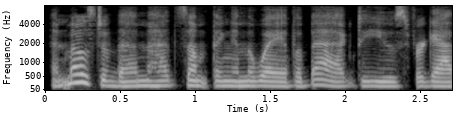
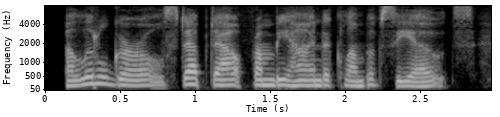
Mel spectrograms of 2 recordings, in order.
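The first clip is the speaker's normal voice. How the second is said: ordinary delivery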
